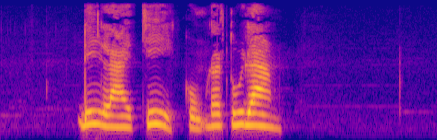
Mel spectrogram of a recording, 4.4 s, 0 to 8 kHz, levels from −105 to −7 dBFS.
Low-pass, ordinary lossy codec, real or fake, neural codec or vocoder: 7.2 kHz; AAC, 48 kbps; real; none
